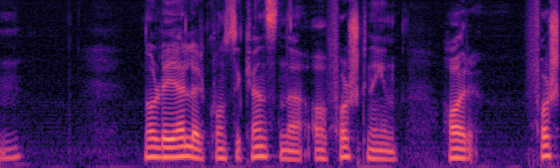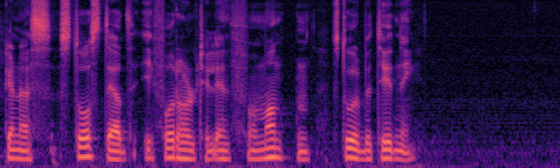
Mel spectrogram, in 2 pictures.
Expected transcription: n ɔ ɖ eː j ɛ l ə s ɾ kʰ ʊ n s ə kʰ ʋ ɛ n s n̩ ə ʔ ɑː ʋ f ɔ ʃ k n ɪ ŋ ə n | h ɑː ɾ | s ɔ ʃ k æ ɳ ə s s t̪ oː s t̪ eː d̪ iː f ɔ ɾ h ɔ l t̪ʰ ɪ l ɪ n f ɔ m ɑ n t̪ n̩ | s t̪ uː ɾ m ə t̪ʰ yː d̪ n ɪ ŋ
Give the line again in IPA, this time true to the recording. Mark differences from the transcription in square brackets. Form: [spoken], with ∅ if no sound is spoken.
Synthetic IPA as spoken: n ɔ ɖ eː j ɛ l ə [∅] ɾ kʰ ʊ n s ə kʰ ʋ ɛ n s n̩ ə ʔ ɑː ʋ f ɔ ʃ k n ɪ ŋ ə n | h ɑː ɾ | [f] ɔ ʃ k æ ɳ ə s s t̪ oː s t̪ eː d̪ iː f ɔ ɾ h ɔ l t̪ʰ ɪ l ɪ n f ɔ m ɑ n t̪ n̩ | s t̪ uː ɾ [b] ə t̪ʰ yː d̪ n ɪ ŋ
